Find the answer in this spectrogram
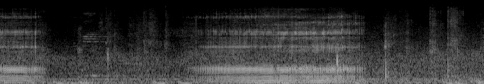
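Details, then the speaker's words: Cow snoring while asleep, in a comedy short: loud, drawn-out rumbling snores with a throaty rattle on the in-breath. "Siapa sih itu yang ngorok? Ma, Mama denger gak suara ngorok?"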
